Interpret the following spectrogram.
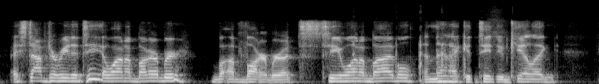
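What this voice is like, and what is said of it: Imitates another person's voice. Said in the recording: “You sound like Kirk Douglas when you do that impression.”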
